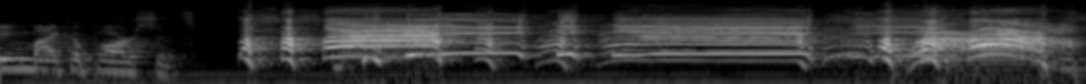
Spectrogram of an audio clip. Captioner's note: elite troll laughter; very strange laughter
